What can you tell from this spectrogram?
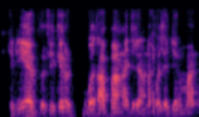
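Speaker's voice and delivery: ordinary talk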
